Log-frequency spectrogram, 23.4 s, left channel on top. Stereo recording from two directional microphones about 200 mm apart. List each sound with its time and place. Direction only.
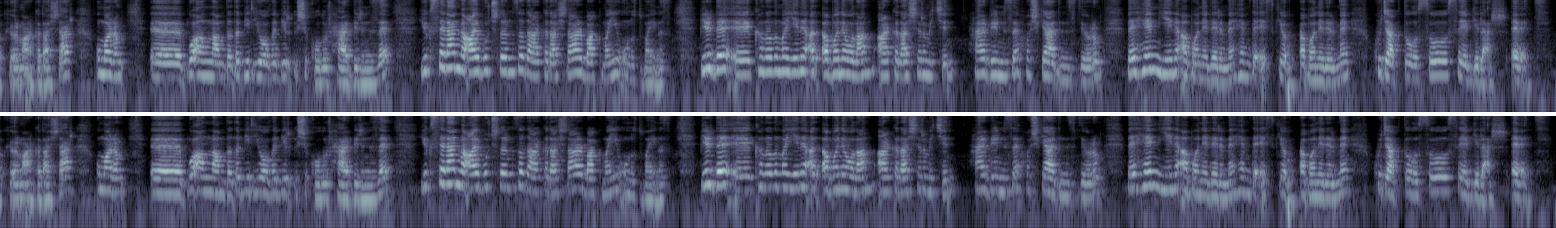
0.1 s speech: 40° left (ahead or behind)
2.2 s speech: 40° left (ahead or behind)
6.3 s speech: 35° left (ahead or behind)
